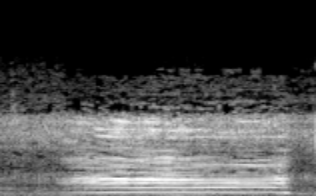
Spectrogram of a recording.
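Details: Cow that cannot stand at a market in Indonesia, watched by sympathetic locals: one long, steady, resonant moo of nearly two seconds, rich in overtones, ending with a brief downward slur, with speech heard just before and after.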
